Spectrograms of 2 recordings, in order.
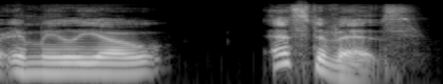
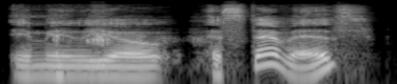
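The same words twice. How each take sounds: First: Estevez as ES-te-vez, set against the other version; first-syllable stress. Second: Estevez as es-TEV-ez, set against the other version; second-syllable stress. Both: Shown as a demonstration. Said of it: "would you call him".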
